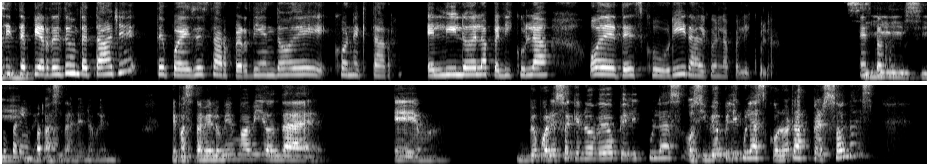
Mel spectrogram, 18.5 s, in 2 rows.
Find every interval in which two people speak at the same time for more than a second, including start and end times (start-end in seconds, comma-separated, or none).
8.6-9.9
